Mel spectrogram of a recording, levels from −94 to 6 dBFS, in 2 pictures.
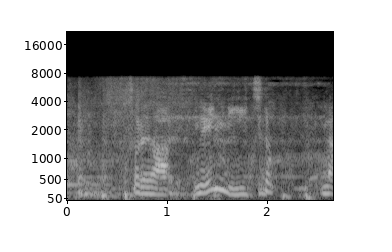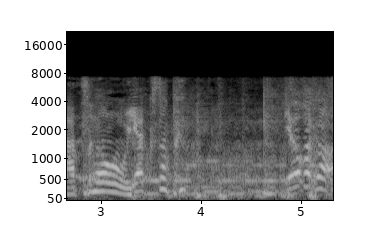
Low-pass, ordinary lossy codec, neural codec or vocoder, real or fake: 7.2 kHz; none; codec, 16 kHz, 4 kbps, FreqCodec, smaller model; fake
